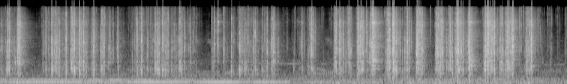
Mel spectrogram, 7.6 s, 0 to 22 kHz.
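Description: Fingertips turn the faces of a small, solid plastic 3x3 Rubik's cube, making a rapid run of sharp, bright plastic clicks and rattles that come in quick bursts. A faint low hum sits under the first half and then drops away, leaving the dense clicking alone.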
